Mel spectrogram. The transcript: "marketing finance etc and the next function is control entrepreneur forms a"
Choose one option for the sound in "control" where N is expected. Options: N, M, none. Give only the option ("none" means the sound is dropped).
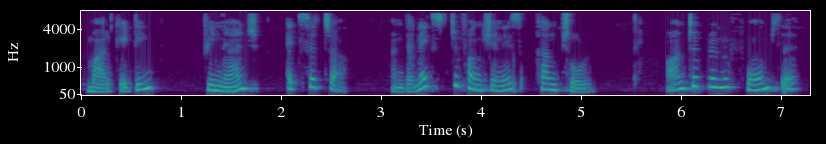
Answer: N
